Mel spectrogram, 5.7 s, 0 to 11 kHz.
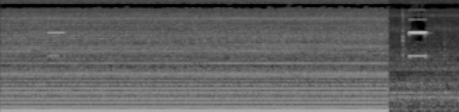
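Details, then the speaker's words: Craftsman 120V 30-gallon 6HP 15A compressor on a 24V 2400W hybrid inverter: a steady electric motor hum that holds under load, then shuts off cleanly when the regulator cuts off at 170 psi. Normal running. "just reached peak pressure went up to 170 psi before the regular regulator cut it off"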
